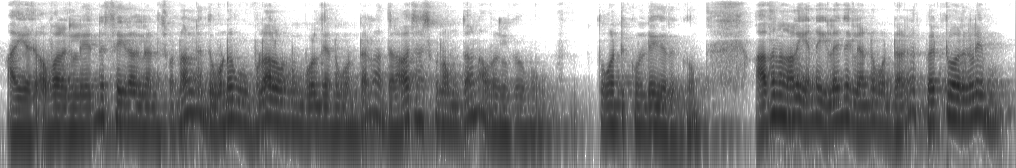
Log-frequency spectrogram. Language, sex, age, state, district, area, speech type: Tamil, male, 60+, Tamil Nadu, Tiruppur, rural, spontaneous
